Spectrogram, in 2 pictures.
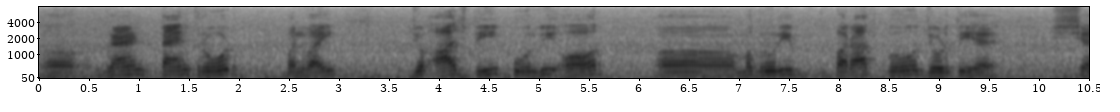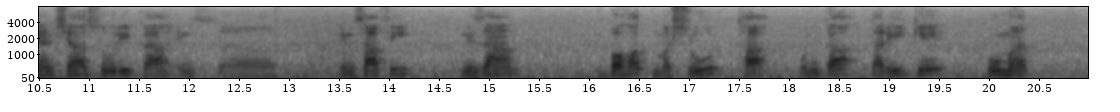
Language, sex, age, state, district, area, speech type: Urdu, male, 45-60, Uttar Pradesh, Gautam Buddha Nagar, urban, spontaneous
